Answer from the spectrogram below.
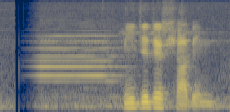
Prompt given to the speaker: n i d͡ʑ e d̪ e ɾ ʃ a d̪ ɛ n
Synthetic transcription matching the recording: n i d͡ʑ e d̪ e ɾ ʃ a d̪ i n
